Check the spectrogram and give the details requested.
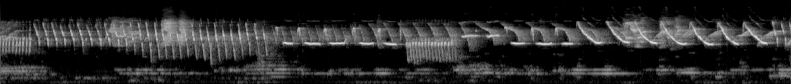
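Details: Canary chirping song that provokes other canaries to join in: a rapid buzzy trill, steady whistled notes, then a long run of repeated swooping slurred notes.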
